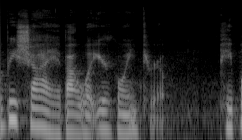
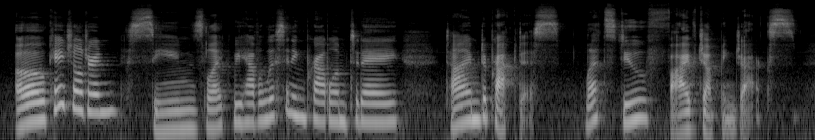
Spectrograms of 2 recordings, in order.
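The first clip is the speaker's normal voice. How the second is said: light, game-like, playful, raised and pitched-up voice; 5 semitones higher, 6 dB louder than usual. Showing how to answer children who aren't listening: playful. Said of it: "Playfully respond by saying".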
